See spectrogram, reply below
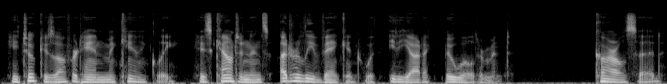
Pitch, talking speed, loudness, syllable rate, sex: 115 Hz, 135 wpm, -19 LUFS, 5.8 syllables/s, male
